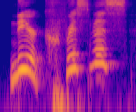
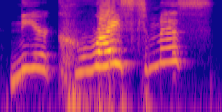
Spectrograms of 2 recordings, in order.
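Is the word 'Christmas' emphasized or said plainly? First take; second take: plain; emphasized. First: Christmas is said plainly, without emphasis. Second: The first half of Christmas is emphasized.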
